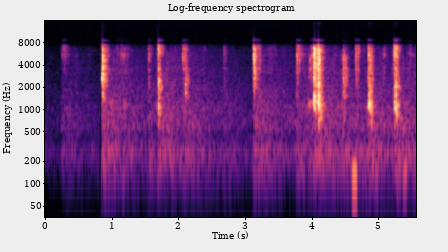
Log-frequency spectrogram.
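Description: Close-miked eating sounds: irregular crisp clicks and smacks of lips and chewing on fried tilapia, loudest about four seconds in.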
